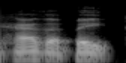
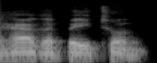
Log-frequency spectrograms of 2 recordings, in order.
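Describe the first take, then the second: First: The word ends without any -un sound. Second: The word ends with an added -un sound. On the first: The speaker calls it right. "that's how we say it" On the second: The speaker calls it wrong. "We don't say"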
